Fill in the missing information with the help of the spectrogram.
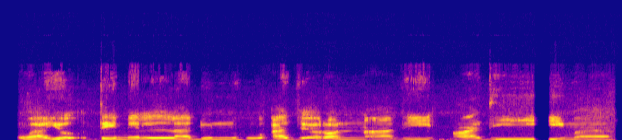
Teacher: hu pendek, milladunhu ajron tanwin ketemu ain idhar.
